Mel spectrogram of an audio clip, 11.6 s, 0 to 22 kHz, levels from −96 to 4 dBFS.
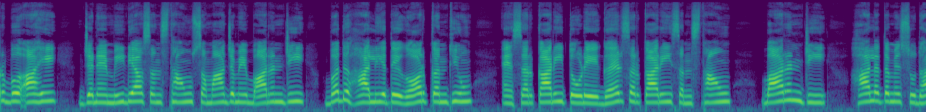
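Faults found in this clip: Nothing stood out on listening to the speech recording.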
